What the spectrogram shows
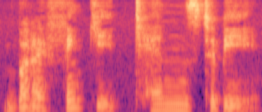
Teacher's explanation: We connect the think he together, and again when we speak quickly, the h sound in he gets removed.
